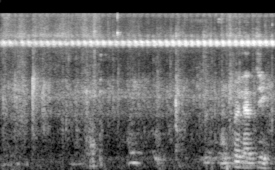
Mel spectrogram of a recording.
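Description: Faint, low murmured talk from people off to the side, with a thin steady high-pitched whine underneath; the voices pick up near the end.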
